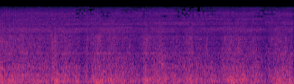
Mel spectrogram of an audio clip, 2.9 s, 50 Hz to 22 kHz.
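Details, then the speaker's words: 1966 Pontiac Tempest with overhead-cam six that sat about 30 years, just after a rebuild: an uneven, lumpy idle with irregular pulses; the vacuum advance diaphragm is putting in too much timing, and removing it makes it run much better. "It idles now. Just still, you know, poorly. All right. So, I was looking down there and I could see the vacuum advance diaphragm putting timing into it."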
